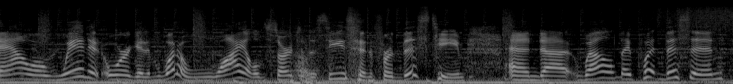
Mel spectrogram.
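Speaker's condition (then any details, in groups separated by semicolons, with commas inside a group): No condition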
